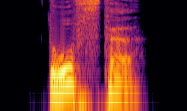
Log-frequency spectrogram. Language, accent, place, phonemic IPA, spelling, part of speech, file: German, Germany, Berlin, /ˈdoːfstə/, doofste, adjective, De-doofste.ogg
- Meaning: inflection of doof: 1. strong/mixed nominative/accusative feminine singular superlative degree 2. strong nominative/accusative plural superlative degree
